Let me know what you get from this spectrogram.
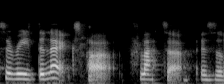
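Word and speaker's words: Flattr: I believe that it's pronounced flatter simply because it comes from the word to flatter in English.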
